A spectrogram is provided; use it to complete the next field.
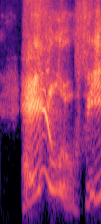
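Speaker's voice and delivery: very high, awful dub-style voice. Showing how Bartolomeo sounds in the English dub: imitating Bartolomeo's English dub voice. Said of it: "he sounds like this".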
